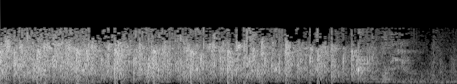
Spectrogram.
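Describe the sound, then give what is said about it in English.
An audience applauds honored students with dense, loud, sustained clapping that thins and fades toward the end. “It's going to take a while. So can we give them a round of a hand?”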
